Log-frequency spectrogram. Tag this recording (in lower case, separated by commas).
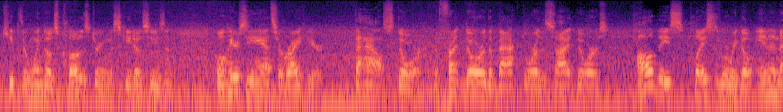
speech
